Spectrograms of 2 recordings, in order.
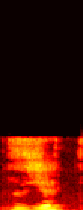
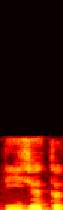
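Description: First: The D merges into the J sound. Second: The D is sounded as a separate syllable. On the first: "このD とJ っていうのはね、本当重ねるようにこのこの発音するとね" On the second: "ディージェットって発音するのかと思ってたら"

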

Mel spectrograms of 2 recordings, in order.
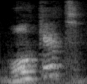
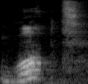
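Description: First: The ending is an extra 'id' syllable. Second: The ending is a short sound, no extra syllable. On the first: The speaker calls it wrong. "We never say it. Walk it, incorrect" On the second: The speaker calls it right. "Then we have specific pronunciations for this"

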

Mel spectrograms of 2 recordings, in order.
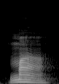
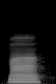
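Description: First: The syllable sounds sharp, like a command. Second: The pitch stays level throughout. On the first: It means to scold. "czwarty ton, taki ja to nazywam rozkazujący" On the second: It means mother. "Pierwszy ton, ton taki równy"

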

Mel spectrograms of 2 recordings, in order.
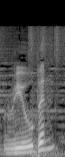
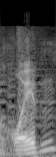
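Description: First: The name is pronounced the English way. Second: The name is pronounced the German way. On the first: "Rubens heißt Reuben" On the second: "könnte man ihn in Deutsch aussprechen"

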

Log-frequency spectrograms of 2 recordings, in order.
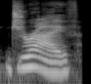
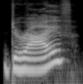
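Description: First: The D before the R sounds almost like j. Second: The D before the R sounds like a plain D. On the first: The speaker calls it right. "we say drive" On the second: The speaker calls it wrong. "Instead of saying drive"

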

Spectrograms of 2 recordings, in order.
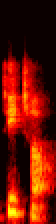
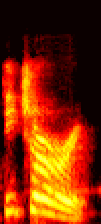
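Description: First: The R is barely heard, British style. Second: The R is pronounced clearly.

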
